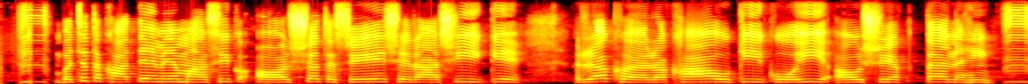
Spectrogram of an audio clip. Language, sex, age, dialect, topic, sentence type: Hindi, female, 18-24, Hindustani Malvi Khadi Boli, banking, statement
